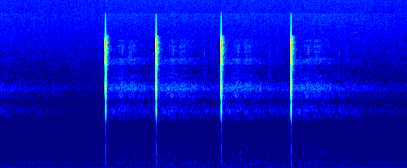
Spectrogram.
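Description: Soft menu clicks tick a few times.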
